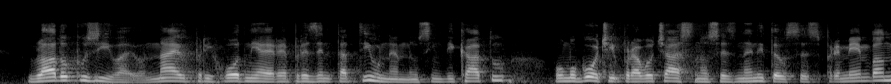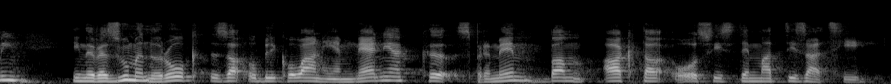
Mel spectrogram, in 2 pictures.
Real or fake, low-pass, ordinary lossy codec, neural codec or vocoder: fake; 7.2 kHz; none; codec, 16 kHz, 1 kbps, X-Codec, HuBERT features, trained on LibriSpeech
